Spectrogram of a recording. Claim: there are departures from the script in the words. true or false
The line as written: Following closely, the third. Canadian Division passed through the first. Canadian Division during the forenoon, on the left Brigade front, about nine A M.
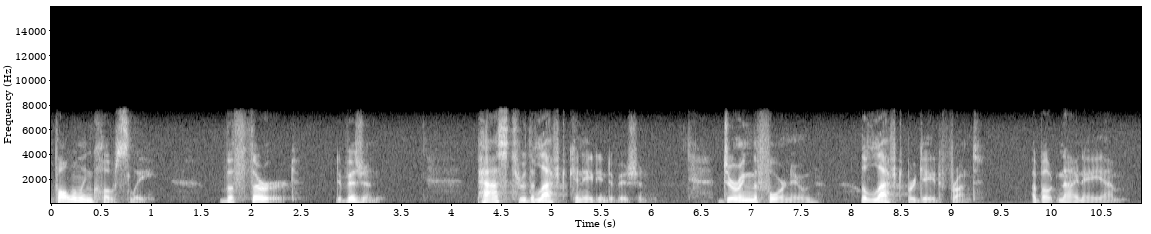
true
